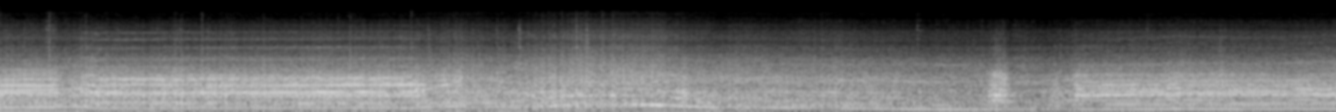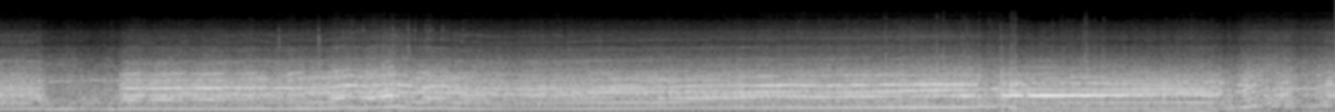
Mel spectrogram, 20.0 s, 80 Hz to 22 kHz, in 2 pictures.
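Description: Talbot Sunbeam 1600 race car's four-cylinder engine heard from inside the cabin, running hard at high revs, its pitch dropping and climbing again with gear changes and throttle lifts, with a brief cut about halfway through.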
